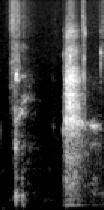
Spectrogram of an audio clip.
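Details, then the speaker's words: Two rough, noisy snorting breaths from a flat-faced small dog in a quiet room: dog snoring heard continuously in the background. "I'm used to I just tuned it out. If you have a friendship, there's a dog snoring at all times."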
